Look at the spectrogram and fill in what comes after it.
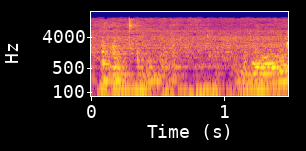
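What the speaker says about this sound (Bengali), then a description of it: "এভাবে আমি 10 মিনিট ফোটাবো।" Moong dal with radish boiling in a pot on the stove, giving a faint, steady bubbling and simmering hiss that holds even throughout with no talking.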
